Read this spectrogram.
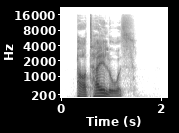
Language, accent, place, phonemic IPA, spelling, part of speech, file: German, Germany, Berlin, /paʁˈtaɪ̯loːs/, parteilos, adjective, De-parteilos.ogg
- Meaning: independent (not member of a political party)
